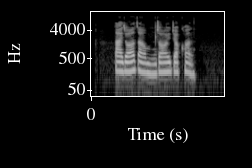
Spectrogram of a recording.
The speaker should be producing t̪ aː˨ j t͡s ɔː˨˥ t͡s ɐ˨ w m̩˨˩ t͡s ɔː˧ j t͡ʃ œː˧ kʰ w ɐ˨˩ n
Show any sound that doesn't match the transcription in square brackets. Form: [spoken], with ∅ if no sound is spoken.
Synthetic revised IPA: t̪ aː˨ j t͡s ɔː˨˥ t͡s ɐ˨ w m̩˨˩ t͡s ɔː˧ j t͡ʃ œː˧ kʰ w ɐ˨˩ n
